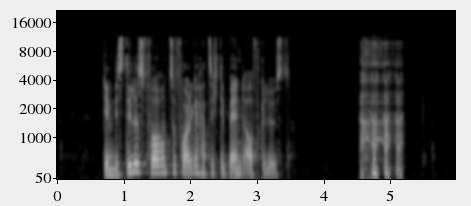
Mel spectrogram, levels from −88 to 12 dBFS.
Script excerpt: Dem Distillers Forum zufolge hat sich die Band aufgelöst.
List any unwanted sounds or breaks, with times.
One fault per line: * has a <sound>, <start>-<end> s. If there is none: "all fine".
* has a laugh, 4.5-5.2 s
